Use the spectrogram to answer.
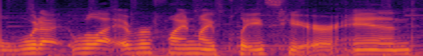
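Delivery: ordinary talk, nothing marked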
